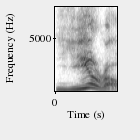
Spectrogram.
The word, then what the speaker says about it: gyro: Gyros I order the gyro Supreme suddenly the lady behind me chimes in it's pronounced Euro then the fellow behind her says it's a gyro I turn my back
